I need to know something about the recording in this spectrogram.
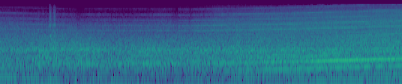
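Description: A race car engine drones loudly and slowly rises in pitch.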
